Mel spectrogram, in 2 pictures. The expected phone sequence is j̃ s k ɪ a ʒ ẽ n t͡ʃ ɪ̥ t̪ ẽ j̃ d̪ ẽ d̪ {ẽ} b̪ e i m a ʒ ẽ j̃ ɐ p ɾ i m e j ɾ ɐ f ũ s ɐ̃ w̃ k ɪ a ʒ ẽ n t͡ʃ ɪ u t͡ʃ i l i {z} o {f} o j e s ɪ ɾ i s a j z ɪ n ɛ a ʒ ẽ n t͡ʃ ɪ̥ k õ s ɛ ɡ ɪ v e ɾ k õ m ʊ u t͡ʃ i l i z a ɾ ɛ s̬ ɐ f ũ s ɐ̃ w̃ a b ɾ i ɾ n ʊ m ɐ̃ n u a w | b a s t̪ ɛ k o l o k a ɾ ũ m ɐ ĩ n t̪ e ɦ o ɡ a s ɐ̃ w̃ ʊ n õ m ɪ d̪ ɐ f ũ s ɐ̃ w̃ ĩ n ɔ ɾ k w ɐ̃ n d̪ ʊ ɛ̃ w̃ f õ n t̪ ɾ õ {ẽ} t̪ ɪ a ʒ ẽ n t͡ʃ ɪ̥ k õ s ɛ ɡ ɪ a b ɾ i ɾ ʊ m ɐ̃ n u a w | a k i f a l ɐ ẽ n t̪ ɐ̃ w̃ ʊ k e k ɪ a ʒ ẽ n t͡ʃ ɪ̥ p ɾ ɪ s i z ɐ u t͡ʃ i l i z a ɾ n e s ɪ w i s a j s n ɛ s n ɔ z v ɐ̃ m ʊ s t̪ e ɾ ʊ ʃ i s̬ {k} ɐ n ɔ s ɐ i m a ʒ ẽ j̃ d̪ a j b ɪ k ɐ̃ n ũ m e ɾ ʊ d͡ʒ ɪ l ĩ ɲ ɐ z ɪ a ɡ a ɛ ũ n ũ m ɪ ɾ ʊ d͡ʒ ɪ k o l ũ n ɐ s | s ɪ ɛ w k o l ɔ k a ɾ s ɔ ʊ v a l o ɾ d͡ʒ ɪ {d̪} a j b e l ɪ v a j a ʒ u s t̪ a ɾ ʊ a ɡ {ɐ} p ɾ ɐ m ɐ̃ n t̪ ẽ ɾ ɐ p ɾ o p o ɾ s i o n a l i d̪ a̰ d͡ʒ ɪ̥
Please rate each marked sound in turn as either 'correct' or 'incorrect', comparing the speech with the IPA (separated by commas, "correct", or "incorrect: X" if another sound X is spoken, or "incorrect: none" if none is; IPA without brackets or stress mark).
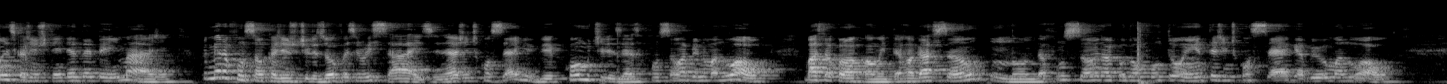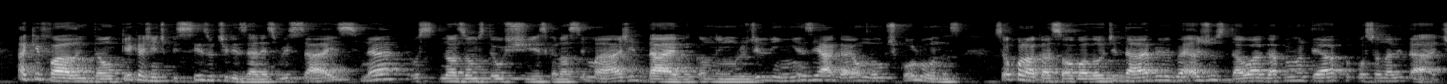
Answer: incorrect: e, correct, correct, correct, correct, correct, incorrect: a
